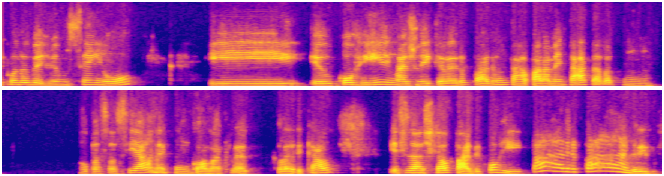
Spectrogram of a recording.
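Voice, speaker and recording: Calling in from her workplace, a woman gives a conversion testimony interview, narrating her story and acting out what other people said with lively vocal shifts. She has a lowish voice, and the recording sounds muffled.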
